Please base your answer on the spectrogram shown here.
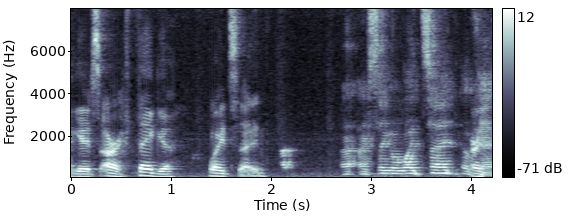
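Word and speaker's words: Arcega-Whiteside: sleeper than a young sleeper is GJ Whiteside their sake awaits it hurt yeah it's not our say get sorry Saiga Whiteside I see a website okay thank you no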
